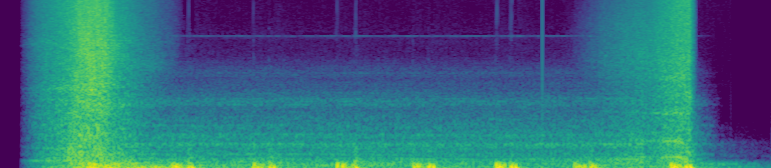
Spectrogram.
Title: Cinematic Transition Swoosh Heartbeat - Sound Effect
